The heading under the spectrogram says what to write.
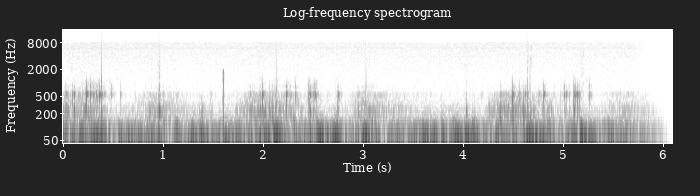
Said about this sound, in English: This generally indicates that the patient needs to cough, or if they have an endotracheal tube, you may need to suction them. Crackles or rails are often heard in the lower portions of the lungs.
